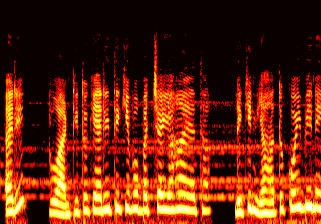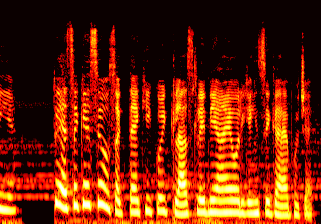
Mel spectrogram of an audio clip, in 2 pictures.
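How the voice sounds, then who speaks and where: Woman doing a high-voiced, questioning schoolgirl. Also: expressive, brisk, faint music behind, lightly acted. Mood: puzzled. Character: young schoolgirl, puzzled and uneasy.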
